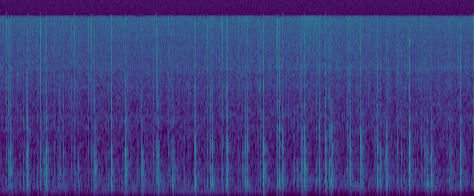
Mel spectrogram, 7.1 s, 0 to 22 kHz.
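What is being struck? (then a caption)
Wooden tabletop. A solid wooden tabletop with board seams is tapped and lightly drummed with short nails and fingertips, mostly with one hand. About thirty quick, dry, quiet taps sound in a steady, slightly uneven rhythm. Each has a hollow midrange knock near 310 Hz that dies away almost instantly.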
